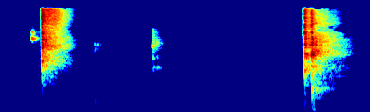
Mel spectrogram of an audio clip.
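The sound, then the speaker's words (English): A bottle of Sunita's Black IPA, a beer from Boulder, being opened: two sharp, bright pops about a second apart, each trailing off in a short hiss, with a few faint clicks between them and no talking. “So I am actually drinking a Sunita's Black IPA.”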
